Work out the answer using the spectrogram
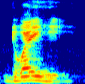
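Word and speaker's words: Doueihi: during the game and from what Andrew Voss was teaching me it's Adam Dewey duahi yeah and I've been saying Dewey this whole time yeah now to to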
